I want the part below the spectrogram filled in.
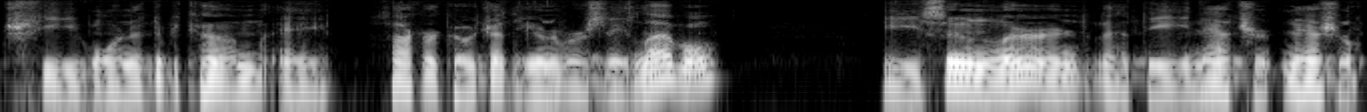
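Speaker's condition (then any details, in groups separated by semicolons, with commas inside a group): Cleft lip and palate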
